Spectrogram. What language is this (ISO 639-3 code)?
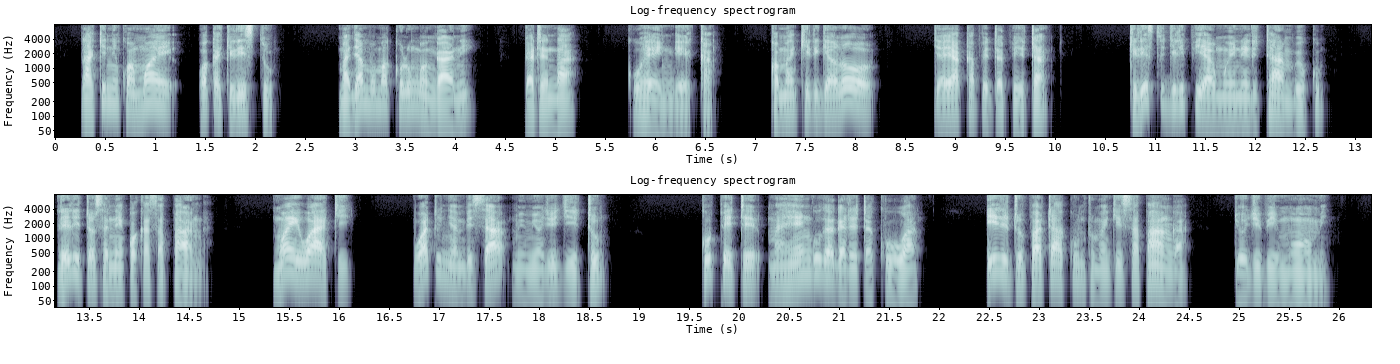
mgv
